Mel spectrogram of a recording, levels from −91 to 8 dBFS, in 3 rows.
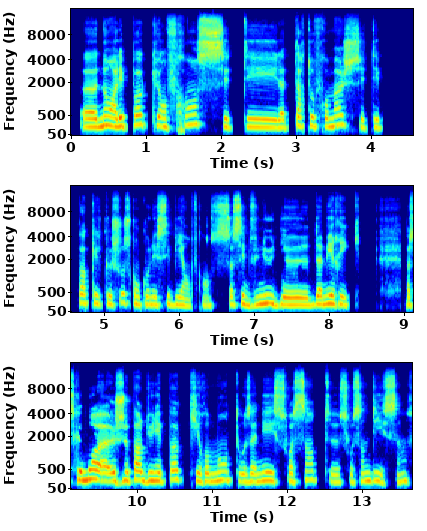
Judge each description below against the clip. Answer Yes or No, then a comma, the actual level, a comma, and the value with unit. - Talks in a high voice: Yes, high, 195 Hz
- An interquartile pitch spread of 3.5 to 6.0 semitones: No, average, 2.9 semitones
